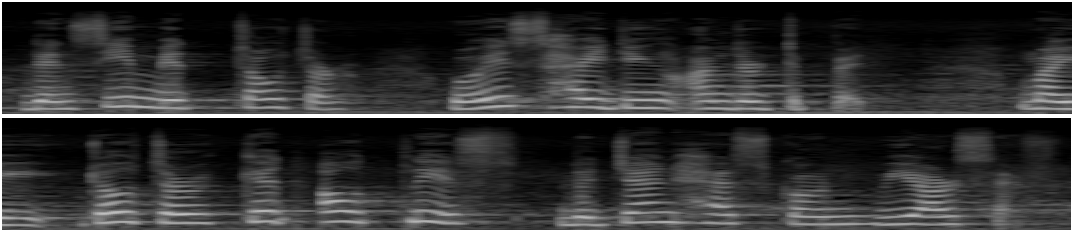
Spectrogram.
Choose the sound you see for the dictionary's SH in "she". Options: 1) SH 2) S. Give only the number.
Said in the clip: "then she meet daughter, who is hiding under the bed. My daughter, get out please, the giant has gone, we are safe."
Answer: 2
